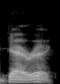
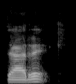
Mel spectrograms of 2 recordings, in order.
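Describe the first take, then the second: First: The R is a plain American R. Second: The R is rolled. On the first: "in America you say Derek" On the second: "you roll them, so it's Derek"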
